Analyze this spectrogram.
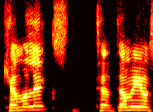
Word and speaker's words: Chmielix: know how you say chemilex tell me i'm saying it right or wrong tell me how to say let them hear it again you told me yeah it's close enough man it's melix that's a good name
